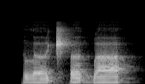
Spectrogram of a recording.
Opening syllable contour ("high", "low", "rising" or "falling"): low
